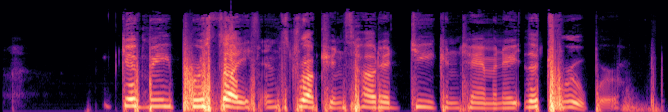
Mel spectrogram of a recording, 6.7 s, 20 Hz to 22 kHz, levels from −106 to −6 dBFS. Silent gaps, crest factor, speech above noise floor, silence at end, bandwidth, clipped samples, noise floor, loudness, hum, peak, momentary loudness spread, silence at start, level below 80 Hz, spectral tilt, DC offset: none; 18 dB; 67 dB; 0.15 s; 13 kHz; under 0.1%; -83 dBFS; -17 LUFS; none; 0 dBFS; 18 LU; 1.25 s; -42 dBFS; -7.5 dB/octave; under 0.1%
